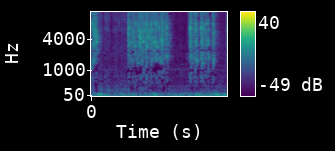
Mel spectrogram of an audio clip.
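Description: A strange space-bug creature sound effect: harsh, raspy hissing bursts like rapid scraping, three pulses with short gaps over a low rumble, with no voices.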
